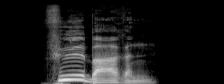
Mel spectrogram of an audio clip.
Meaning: inflection of fühlbar: 1. strong genitive masculine/neuter singular 2. weak/mixed genitive/dative all-gender singular 3. strong/weak/mixed accusative masculine singular 4. strong dative plural
- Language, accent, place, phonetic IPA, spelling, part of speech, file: German, Germany, Berlin, [ˈfyːlbaːʁən], fühlbaren, adjective, De-fühlbaren.ogg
